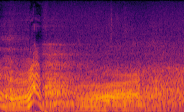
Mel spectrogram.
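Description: A man's voice making a wordless grunt through a hand microphone, imitating a child's unintelligible grunted answer: a short rising sound, then a longer low drawn-out grunt.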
